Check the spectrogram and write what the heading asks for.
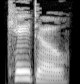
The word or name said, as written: kato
